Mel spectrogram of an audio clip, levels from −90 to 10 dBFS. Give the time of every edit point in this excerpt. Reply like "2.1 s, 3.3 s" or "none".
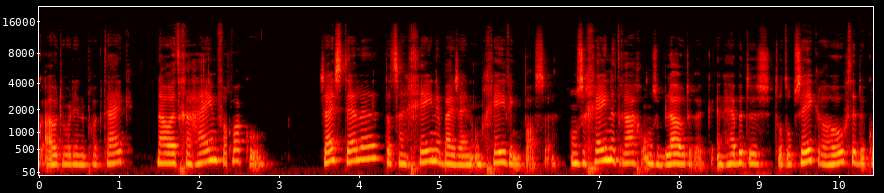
2.3 s, 6.6 s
